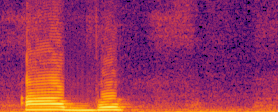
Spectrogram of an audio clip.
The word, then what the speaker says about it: объект: Объект. The hard sign is right here, and it serves as a word divider. It tells us to pronounce the first part separately and then say the second part separately.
